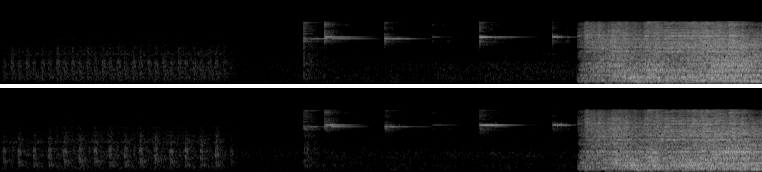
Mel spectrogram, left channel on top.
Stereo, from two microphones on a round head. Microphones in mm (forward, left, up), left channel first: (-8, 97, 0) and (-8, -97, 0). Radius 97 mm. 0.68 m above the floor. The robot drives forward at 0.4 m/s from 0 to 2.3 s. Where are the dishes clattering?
50° left (ahead or behind), 1.3 m.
